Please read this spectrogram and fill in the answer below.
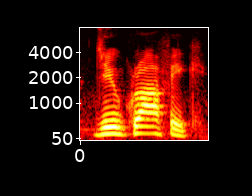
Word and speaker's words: geographic: So words ending in IC, ik, shun often have stress on the syllable before. এটাকে বলা হচ্ছে penultimate মানে হচ্ছে শেষের আগেরটা সেকেন্ড লাস্ট। যেমন IC, ik, geographic, National Geographic, in fact.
